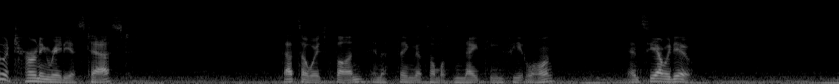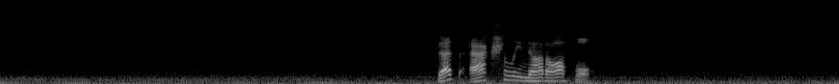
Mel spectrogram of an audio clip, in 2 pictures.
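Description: A car engine hums low and steady while driving slowly.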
